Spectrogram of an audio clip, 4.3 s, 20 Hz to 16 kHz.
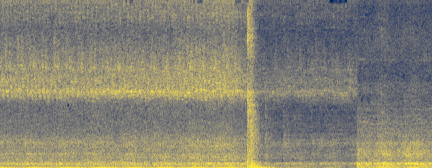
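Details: Bull 4WD JCB-type loader diesel started after transmission fitting and a hydraulic pump seal and ring rebuild: a steady, even diesel rumble with no knocks or rattles and one brief bump mid-clip; a normal idle.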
